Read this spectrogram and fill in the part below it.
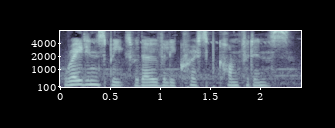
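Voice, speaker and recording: A woman's voice: deep voice, moderate pace. A woman narrator reading screenplay scene descriptions and stage directions as scripted narration, over music.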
